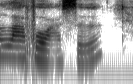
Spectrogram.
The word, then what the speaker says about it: Lavoisier: kemudian ada seorang bernama lavoisier atau bahasa bacanya lavase dan proses yang menggunakan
